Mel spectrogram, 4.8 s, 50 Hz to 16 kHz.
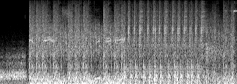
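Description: Sustained rapid automatic fire from a gun in Metro 2033, a dense, loud, unbroken rattle of shots running from just after the start to the end, with no voices.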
